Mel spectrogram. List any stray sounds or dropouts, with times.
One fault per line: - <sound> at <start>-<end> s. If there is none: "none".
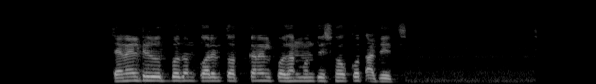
none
